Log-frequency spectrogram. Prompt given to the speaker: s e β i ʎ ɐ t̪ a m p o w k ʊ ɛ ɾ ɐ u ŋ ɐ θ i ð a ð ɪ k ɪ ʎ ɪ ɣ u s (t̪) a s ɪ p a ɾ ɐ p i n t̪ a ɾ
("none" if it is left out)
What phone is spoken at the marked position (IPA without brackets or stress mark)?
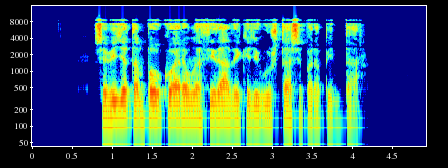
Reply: t̪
